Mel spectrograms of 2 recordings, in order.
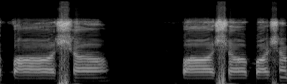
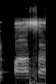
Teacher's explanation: पाशा में तालव्य शकार है, इसका ध्यान रखेंगे, पासा नहीं बोलेंगे, पाशा है।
